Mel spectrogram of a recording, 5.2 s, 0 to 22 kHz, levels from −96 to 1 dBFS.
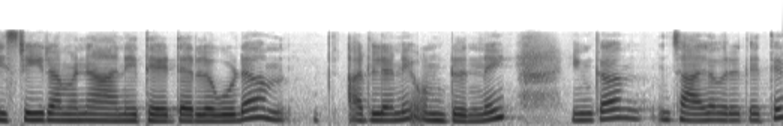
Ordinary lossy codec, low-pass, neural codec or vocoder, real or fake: none; none; codec, 16 kHz, 2 kbps, FunCodec, trained on LibriTTS, 25 frames a second; fake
